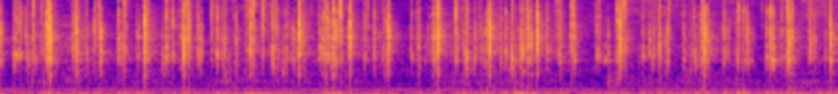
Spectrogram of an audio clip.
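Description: Fingertips rapidly press the buttons and triggers of a black, hollow, handheld plastic game controller, producing a fast, dense stream of sharp, bright plastic clicks. The clicks are very short and dry, with no ring after each one, over a steady low hum.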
